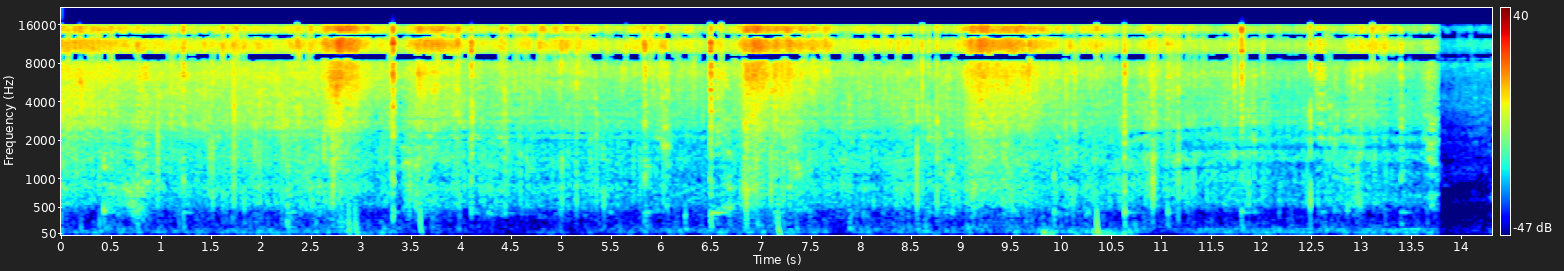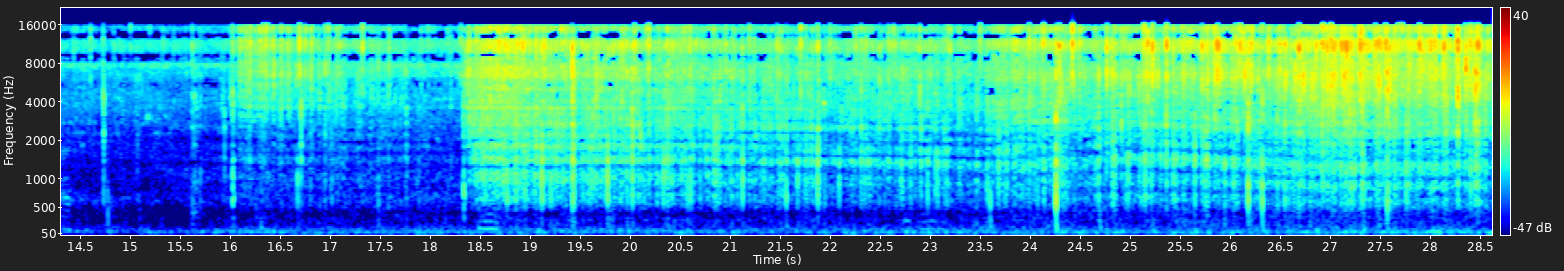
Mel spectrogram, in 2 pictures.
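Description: Snails, onion and green chilies sizzling in oil in a black iron wok, with a steel spatula scraping and stirring through the first half. The sizzle drops away for a few seconds in the middle, then carries on steadily.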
